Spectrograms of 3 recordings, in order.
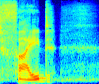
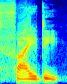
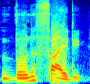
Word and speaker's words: bona fide: believe that it's pronounced fide but it's not it's Phi D remember the primary stress is on the syllable Phi bona fide it's a boner bona fide bona fide the secondary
